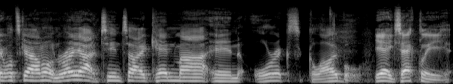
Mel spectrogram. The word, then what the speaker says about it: Kenmare: Rio, Tinte, Kenmar, and Orex Global. Yeah, exactly. And we've been taught, Maddie, that it's Ken Mar apparently.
